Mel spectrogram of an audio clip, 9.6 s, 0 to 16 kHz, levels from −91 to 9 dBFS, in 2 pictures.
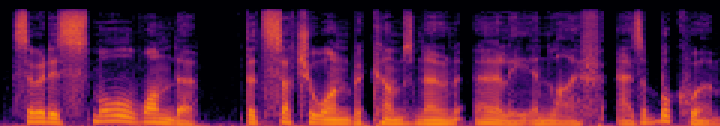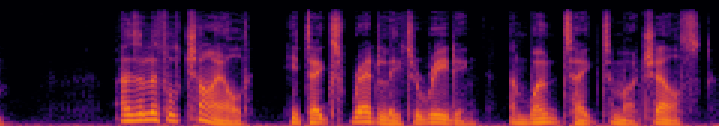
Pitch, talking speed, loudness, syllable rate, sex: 110 Hz, 205 wpm, -22 LUFS, 5.6 syllables/s, male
